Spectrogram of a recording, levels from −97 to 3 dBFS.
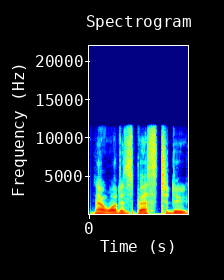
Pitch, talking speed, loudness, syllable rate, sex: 145 Hz, 360 wpm, -15 LUFS, 6.9 syllables/s, male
